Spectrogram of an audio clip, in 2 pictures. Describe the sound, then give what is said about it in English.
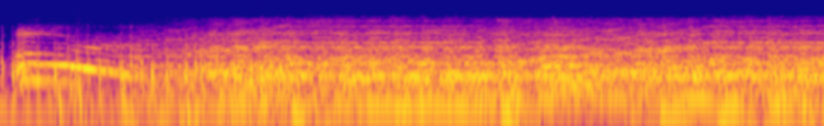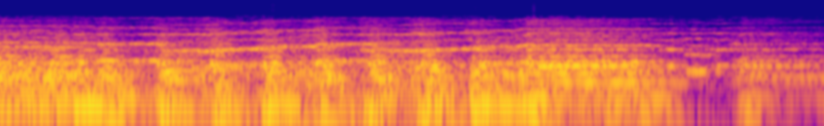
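The Lone Ranger's great horse Silver whinnies sharply at the start, then thundering galloping hoofbeats pound along beneath loud, sweeping orchestral music that fills the rest of the passage before easing off near the end. “From out of the past and the thundering hoofbeats of the great horse Silver, the Lone Ranger rides again.”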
